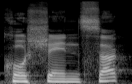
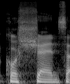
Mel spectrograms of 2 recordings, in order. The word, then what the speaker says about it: coscienza: metti metti metti lì abbiamo al nord coscienza con nasce o coscienza e al centro sud coscienza e non voglio averti sulla coscienza e non voglio averti sulla coscienza e sentiamo che la parola coscienza dato che ha una vocale di sulla sulla coscienza diventa il centro sud sulla coscienza sulla coscienza tipo 1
